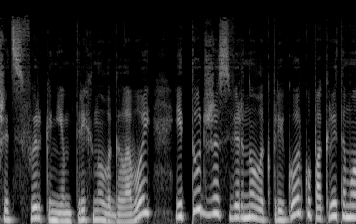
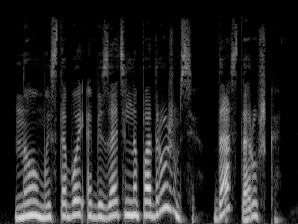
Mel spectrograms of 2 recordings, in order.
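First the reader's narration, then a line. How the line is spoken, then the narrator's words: Joyful. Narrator (Russian): Сэм радостно сказала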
